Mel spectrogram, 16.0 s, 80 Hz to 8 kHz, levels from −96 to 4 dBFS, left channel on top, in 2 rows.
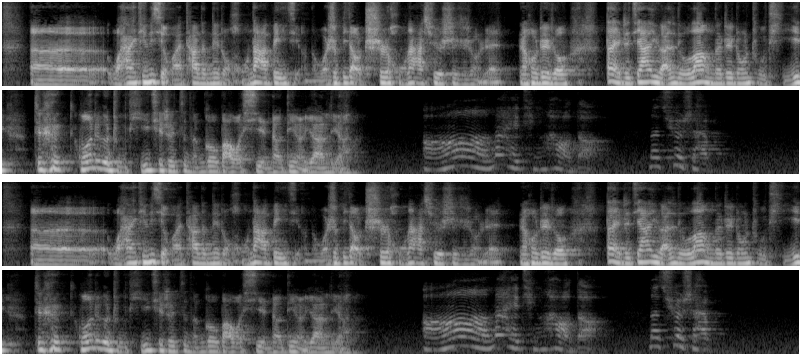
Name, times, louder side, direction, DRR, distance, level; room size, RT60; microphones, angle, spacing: voice 1, 0.0-11.5, left 3 dB, 40° left, 0.8 m, -28 dB
voice 2, 12.2-14.0 14.4-15.1, right 5 dB, 45° right, 2.1 m, -46 dB
19.5 x 18.5 x 3.8 m
head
